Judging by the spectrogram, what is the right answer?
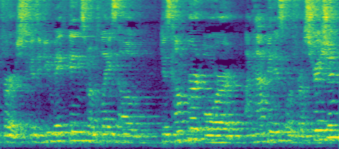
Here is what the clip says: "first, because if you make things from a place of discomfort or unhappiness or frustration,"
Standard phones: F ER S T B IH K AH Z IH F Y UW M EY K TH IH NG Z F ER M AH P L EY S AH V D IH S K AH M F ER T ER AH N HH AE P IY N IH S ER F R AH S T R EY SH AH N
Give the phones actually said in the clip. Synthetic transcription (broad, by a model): F ER S T K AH Z IH F Y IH M EY K TH IH NG Z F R AH P L EY S AH V D IH S K AH M F ER T ER AH N HH AE P IY N IH S ER F R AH S T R EY SH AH N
